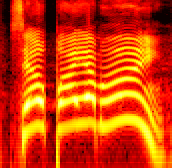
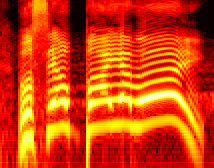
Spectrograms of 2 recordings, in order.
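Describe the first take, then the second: First: Repeated with the weight on a in a mãe; stress on a. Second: Raised loud stress on mãe; emphatic shout. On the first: Preacher repeating to parents, hitting a. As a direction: push the word a. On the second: Preacher insisting to parents, loud on mãe. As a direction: proclaim it, landing on mãe. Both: Real, not acted. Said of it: "repeated for emphasis".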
